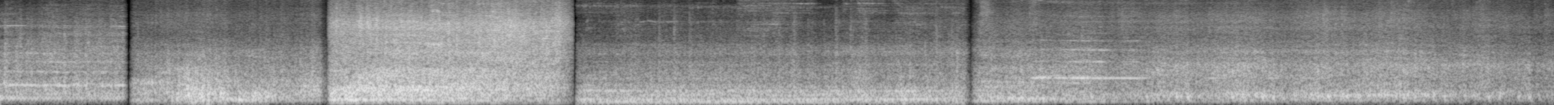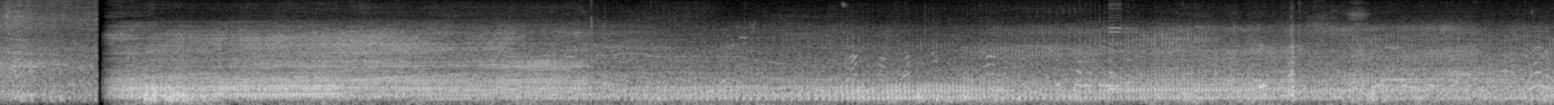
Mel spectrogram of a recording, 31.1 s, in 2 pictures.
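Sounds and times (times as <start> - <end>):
train wheels rolling on rails: 0.0 - 16.5
diesel locomotive engines running: 0.0 - 18.2
train horn: 10.3 - 11.6.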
